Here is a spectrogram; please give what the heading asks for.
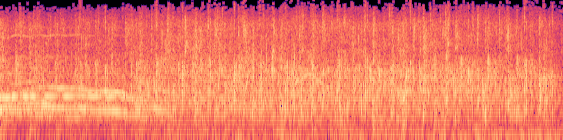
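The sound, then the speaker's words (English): Audience applause at a contestant game event, dense clapping from many hands that stays loud and even for the whole stretch. “Round of applause”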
